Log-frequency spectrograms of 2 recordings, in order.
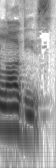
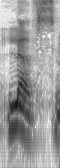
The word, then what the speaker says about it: loves: Loves, atenção, para você não pronunciar a letra E, não é loves, tá? E não é lo também, é l, l, loves me. Loves, do V você vai pro S, tá?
